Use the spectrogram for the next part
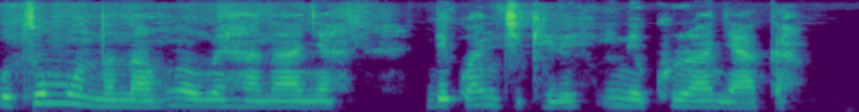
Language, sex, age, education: Igbo, female, 15-29, tertiary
